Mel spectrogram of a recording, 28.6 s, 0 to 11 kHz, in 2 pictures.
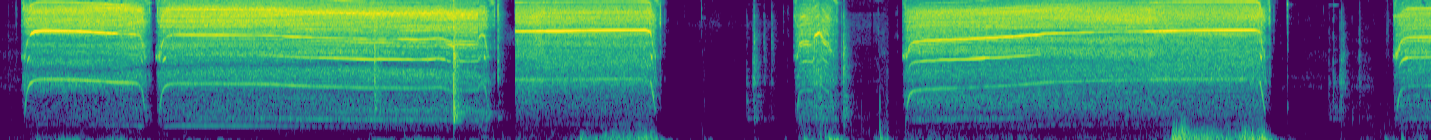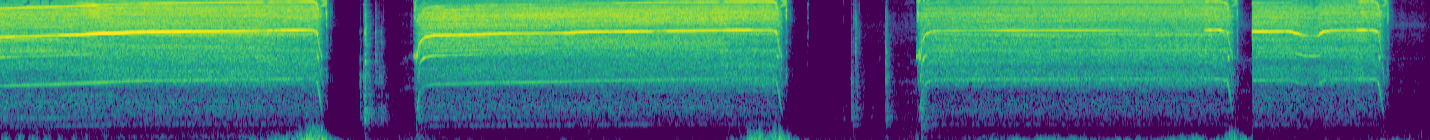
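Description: Budget 18V cordless drill running in about six bursts of a few seconds each, backing 3/8 by 3-inch lag bolts out of a doubled 2x4. The motor whine sags in pitch under load and climbs as the load eases, with short pauses between bolts.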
